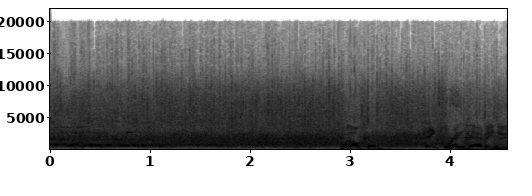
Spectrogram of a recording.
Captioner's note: audience cheering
